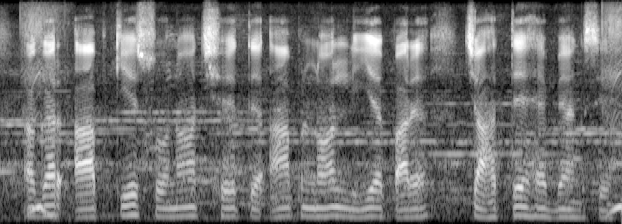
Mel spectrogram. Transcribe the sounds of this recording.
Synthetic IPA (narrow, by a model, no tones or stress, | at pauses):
əɡəɾaːpkesoːnat͡ʃʰɛt̪oʔaːpnɔːliepaːɾe | t͡ʃaːɦt̪eɦɛ̃bɛ̃ːŋkse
